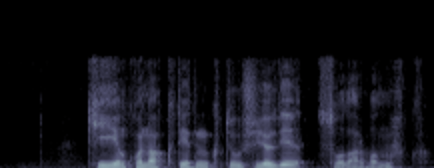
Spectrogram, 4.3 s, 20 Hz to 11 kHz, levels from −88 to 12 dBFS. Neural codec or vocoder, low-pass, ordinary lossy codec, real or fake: codec, 16 kHz, 0.9 kbps, LongCat-Audio-Codec; 7.2 kHz; MP3, 64 kbps; fake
